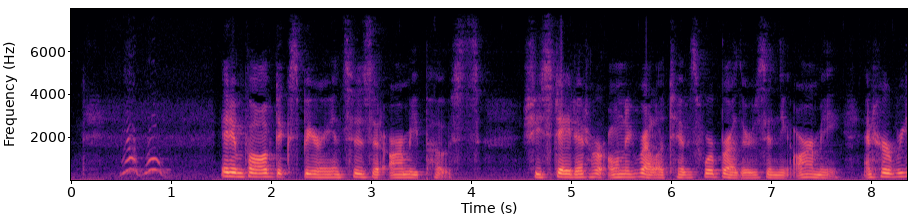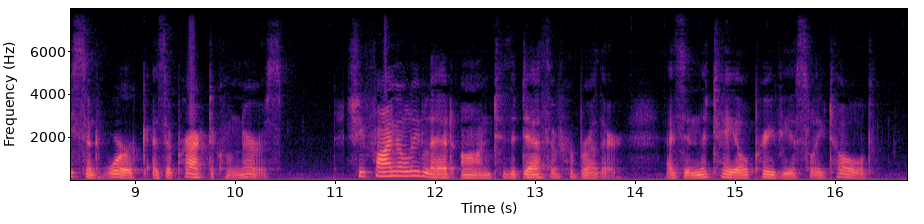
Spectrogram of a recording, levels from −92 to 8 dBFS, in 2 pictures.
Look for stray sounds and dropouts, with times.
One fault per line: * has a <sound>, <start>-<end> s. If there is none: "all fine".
* has a bark, 0.5-1.0 s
